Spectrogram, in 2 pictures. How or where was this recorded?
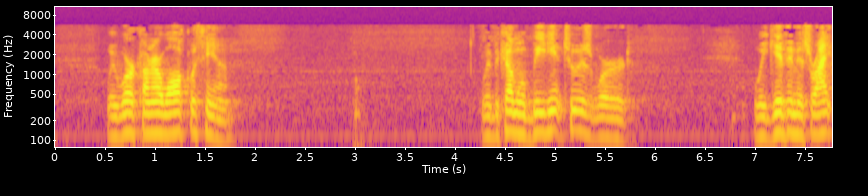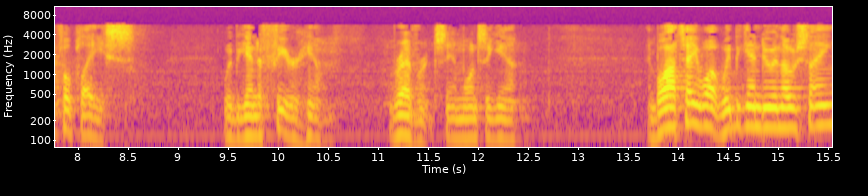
large echoing room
